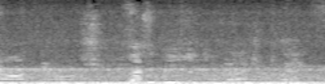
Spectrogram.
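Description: Steady low rumble of a moving vehicle heard from inside, with faint, indistinct voices over it.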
